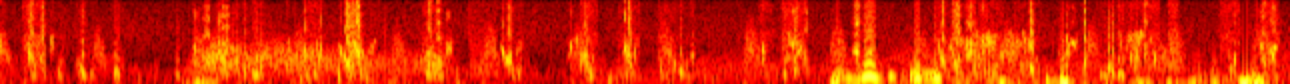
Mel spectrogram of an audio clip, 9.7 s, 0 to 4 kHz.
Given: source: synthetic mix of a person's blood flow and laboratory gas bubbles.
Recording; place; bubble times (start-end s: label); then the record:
Doppler ultrasound of blood flow; subclavian vein
0.00-0.05 s: bubbles
0.17-0.49 s: bubbles
0.56-0.73 s: bubbles
0.83-0.93 s: bubbles
1.31-1.36 s: bubbles
1.44-2.00 s: bubbles
2.13-2.17 s: bubbles
2.26-2.45 s: bubbles
2.52-2.84 s: bubbles
3.14-3.41 s: bubbles
3.51-3.93 s: bubbles
4.25-4.49 s: bubbles
4.63-4.80 s: bubbles
4.92-5.22 s: bubbles
5.69-5.80 s: bubbles
5.85-6.08 s: bubbles
6.38-6.56 s: bubbles
7.00-7.80 s: bubbles
7.93-8.18 s: bubbles
8.21-8.70 s: bubbles
8.75-8.85 s: bubbles
9.15-9.30 s: bubbles
9.44-9.60 s: bubbles
From the record:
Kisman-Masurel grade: 242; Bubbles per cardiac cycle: several, 3 to 8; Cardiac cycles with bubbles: 100%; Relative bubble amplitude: moderate (0.250 to 0.450); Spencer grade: 3 (all of the cardiac periods contain showers or single bubble signals, but not dominating or overriding the cardiac motion signals); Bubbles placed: anywhere in the cardiac cycle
